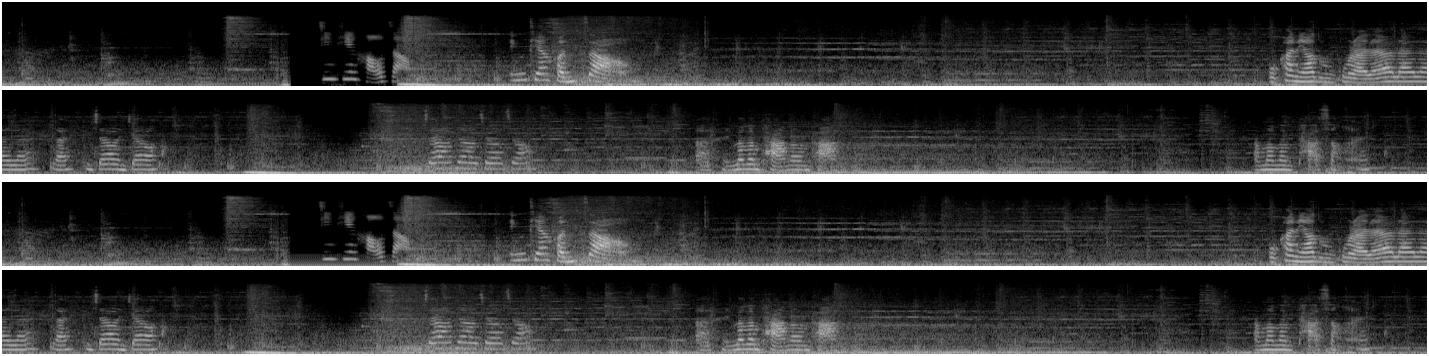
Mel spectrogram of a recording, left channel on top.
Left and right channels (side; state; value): right; noise; hum, 13 dB below the sound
